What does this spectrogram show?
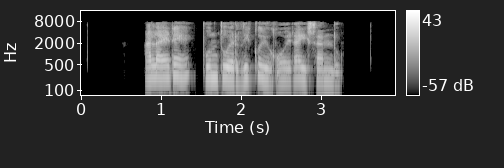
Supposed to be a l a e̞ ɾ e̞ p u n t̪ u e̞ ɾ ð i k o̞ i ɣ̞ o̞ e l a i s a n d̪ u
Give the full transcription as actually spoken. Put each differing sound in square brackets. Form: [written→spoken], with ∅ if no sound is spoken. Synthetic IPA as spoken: a l a e̞ ɾ e̞ p u n t̪ u e̞ ɾ ð i k o̞ i ɣ̞ o̞ e [l→ɾ] a i s a n d̪ u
